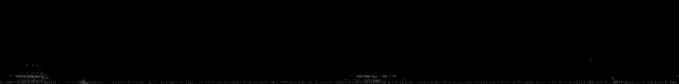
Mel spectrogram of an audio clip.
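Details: Senyora Betsy, a pet cat, snoring while asleep in winter: two soft, whistly nasal snores about three seconds apart, each a short tonal hum with a lower undertone, over a steady low indoor hum.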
